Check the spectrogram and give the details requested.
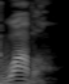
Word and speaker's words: WABL: It was the debut season for the Albuquerque Rattlers and their parent league, the Western America Basketball League, or WABL, which the rags in the newspaper pronounced wobble.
